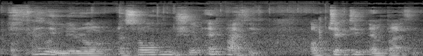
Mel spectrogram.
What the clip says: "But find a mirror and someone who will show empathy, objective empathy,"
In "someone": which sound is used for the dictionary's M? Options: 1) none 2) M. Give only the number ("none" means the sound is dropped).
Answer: 1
